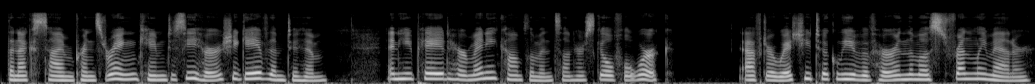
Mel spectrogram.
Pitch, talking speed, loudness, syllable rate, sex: 215 Hz, 210 wpm, -19 LUFS, 5.0 syllables/s, female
